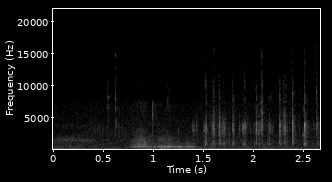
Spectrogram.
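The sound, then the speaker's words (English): Someone typing on a computer keyboard, a quick run of many faint keystroke clicks, following a soft low thump early on. “I can hear the keystrokes.”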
